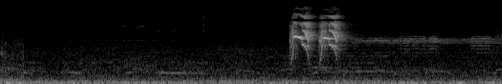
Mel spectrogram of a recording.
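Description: A bird gives two short, harsh squawks in quick succession about three seconds in, over a low steady background rumble.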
